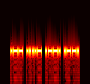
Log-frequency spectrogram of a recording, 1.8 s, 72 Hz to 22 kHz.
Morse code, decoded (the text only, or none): W4PP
